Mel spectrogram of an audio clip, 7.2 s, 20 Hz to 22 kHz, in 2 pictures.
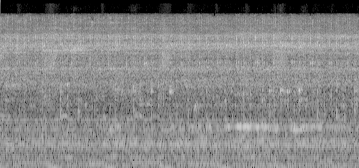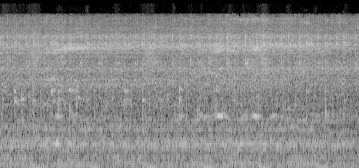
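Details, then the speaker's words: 2006 Mercedes CLS55 (113k V8) just fitted with a Weistec 2.9L Whipple supercharger, idling: faint rhythmic puffing tick like an exhaust leak, traced to an aftermarket plate not sitting flush that needs modifying. "yeah it's those vrp uh these vrp um little plate so we're going to have to modify that to make it sit more flush but at least we know it's running"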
